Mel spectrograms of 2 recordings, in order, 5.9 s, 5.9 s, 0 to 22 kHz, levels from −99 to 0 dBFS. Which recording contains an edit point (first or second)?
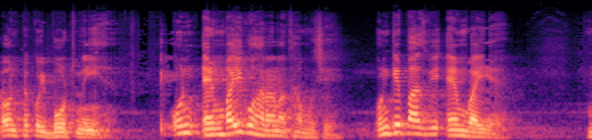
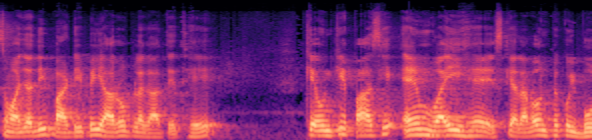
first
